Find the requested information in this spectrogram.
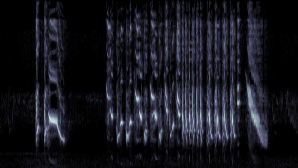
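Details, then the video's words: Goldfinch singing: a lone slurred whistle, then a rapid tumbling sequence of twitters, chirps and buzzy trilled notes ending in a falling whistled slur. "Красивое пение щегла. Singing goldfinch. آواز خواندن فنچ"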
